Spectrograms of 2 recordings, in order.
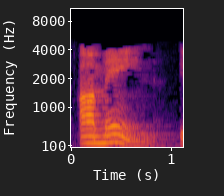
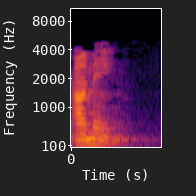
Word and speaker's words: Amen: It is pronounced Amen in Greek, and in Hebrew it's about the same thing, Amen.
